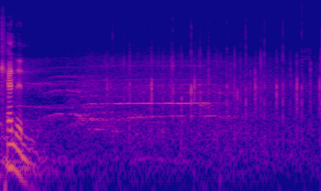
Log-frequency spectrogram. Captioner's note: audience cheers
